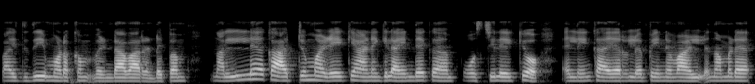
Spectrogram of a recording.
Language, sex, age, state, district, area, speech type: Malayalam, female, 18-30, Kerala, Kozhikode, urban, spontaneous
